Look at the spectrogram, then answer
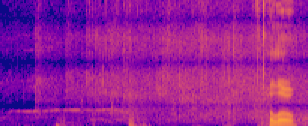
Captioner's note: audience applauding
